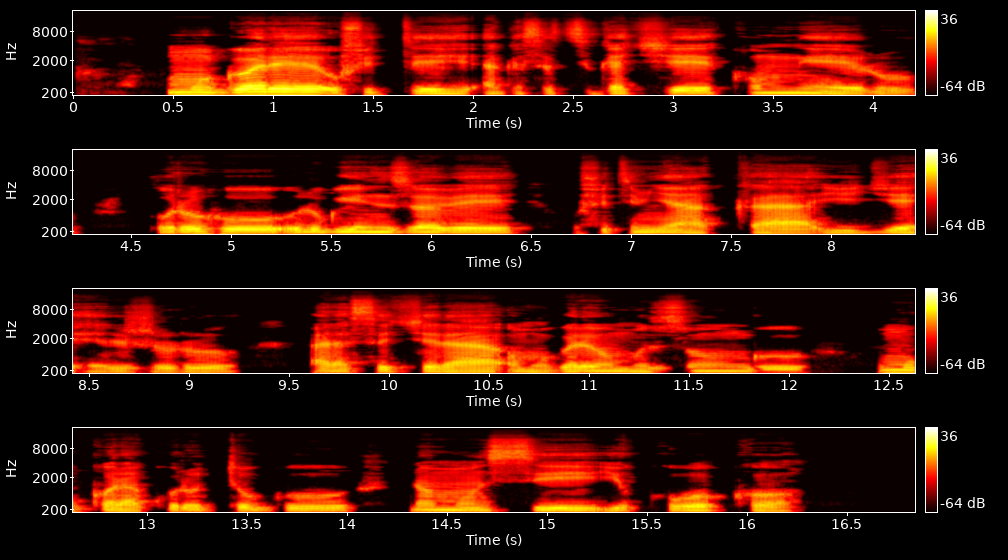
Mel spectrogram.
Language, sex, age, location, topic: Kinyarwanda, male, 18-24, Kigali, health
